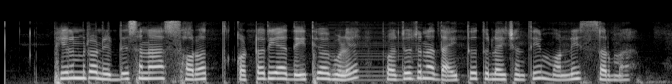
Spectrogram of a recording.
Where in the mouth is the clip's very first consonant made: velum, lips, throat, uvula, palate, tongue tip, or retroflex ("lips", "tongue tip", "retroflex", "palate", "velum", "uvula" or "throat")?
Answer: lips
